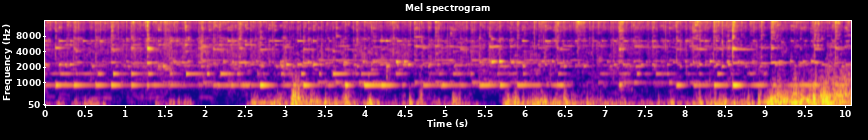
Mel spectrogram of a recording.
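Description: A herd of goats bleating now and then, with the rustle and shuffle of the moving herd, over a steady pulsing high tone. The herd noise grows louder near the end.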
